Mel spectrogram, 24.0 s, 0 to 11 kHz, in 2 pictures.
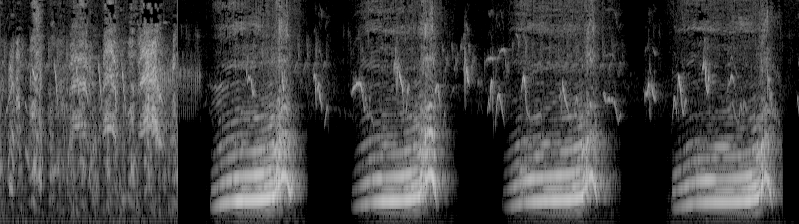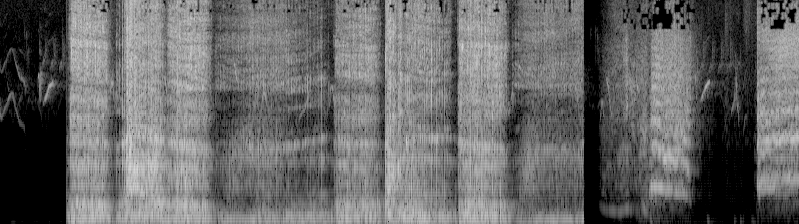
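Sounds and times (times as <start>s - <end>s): hyena whooping: 13.0s - 20.8s
lion roaring and growling: 13.0s - 20.8s.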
